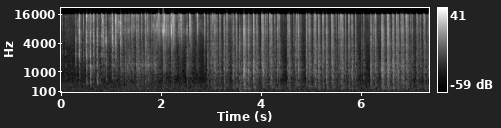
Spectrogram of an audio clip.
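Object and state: Stainless steel microwave side panel.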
